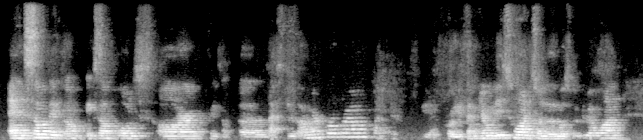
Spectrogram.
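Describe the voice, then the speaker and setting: In a French accent, a woman speaks at a very fast pace and medium pitch, with ordinary pitch variation, big swings in loudness and audible room echo. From France, Corsica. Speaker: coastal hazard specialist. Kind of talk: presentation at public meeting. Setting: council committee meeting.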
